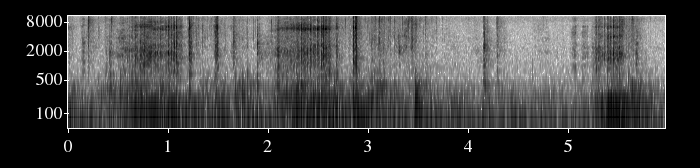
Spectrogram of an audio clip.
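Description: A black utility knife blade shaves curls off the edge of a solid green, hand-sized rectangular soap bar held in a hand with dark painted nails. The result is dry, bright scraping and rasping strokes mixed with sharp clicks and crisp crackles.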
